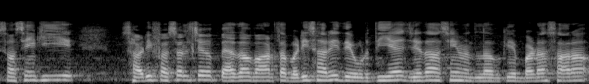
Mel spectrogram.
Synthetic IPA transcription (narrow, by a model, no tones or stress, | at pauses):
əsĩːkiː | saːɽiːpʰəsəlt͡ʃəpɛːd̪aːʋaːɾt̪aːbəɽiːsaːɾiːd̪eːʊɽd̪iːɛːd͡ʒɪd̪ãːəsĩːmət̪ləbkebəɽaːsaːɾaː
